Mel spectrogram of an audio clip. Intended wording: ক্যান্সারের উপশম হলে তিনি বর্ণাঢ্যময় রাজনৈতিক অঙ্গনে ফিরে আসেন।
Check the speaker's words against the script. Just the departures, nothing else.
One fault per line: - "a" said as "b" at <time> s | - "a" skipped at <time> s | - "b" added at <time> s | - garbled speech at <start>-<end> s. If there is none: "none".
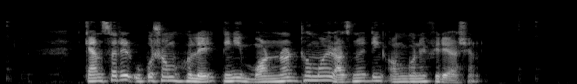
none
